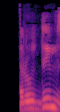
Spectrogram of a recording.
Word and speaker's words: Рудый: Рудым звали его пса, и старик произносил его кличку также с ударением на первый слог.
